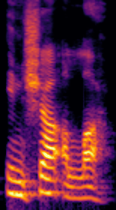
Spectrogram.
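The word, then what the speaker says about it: Insya Allah: They pronounce the S-Y the way we pronounce S-H. So they can write it how they want for as long as when people read it, they read it Insha'Allah.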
